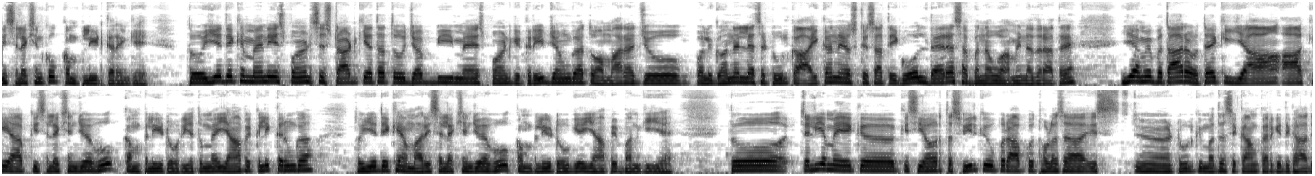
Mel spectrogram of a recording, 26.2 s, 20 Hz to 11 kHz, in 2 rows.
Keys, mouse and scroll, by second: 15.7 click, 25.2 click.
